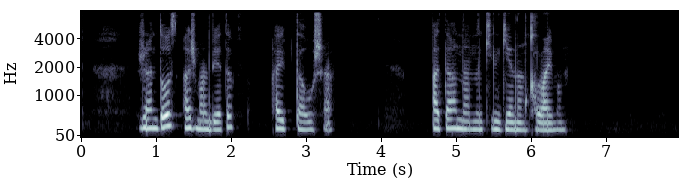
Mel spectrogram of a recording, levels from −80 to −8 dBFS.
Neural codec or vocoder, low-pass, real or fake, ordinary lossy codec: none; none; real; none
